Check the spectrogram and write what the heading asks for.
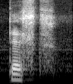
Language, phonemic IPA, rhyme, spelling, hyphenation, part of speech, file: Dutch, /tɛst/, -ɛst, test, test, noun / verb, Nl-test.ogg
- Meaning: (noun) test; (verb) inflection of testen: 1. first/second/third-person singular present indicative 2. imperative; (noun) 1. a test, an earthen bowl or pot 2. a test, a cupel (used in smelting)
